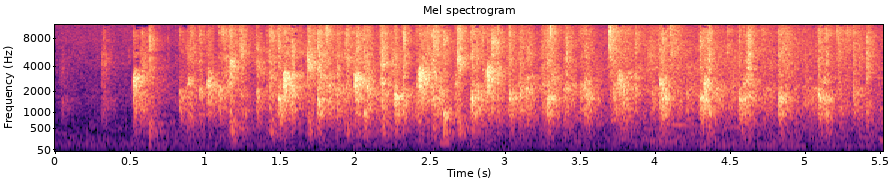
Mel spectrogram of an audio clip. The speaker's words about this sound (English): See, we're all clapping for you.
